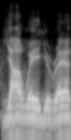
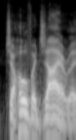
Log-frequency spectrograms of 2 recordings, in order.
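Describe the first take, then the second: First: The words begin with a Y sound. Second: The words begin with a J sound. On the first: This is closer to the original Hebrew. The speaker calls it right. "It's probably more like" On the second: This is the customary way of saying it. The speaker calls it wrong. "we might traditionally say"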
